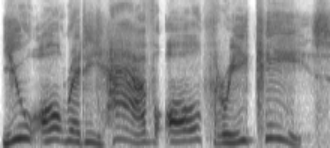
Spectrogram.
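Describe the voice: A put-on character voice with a bright, sharp tone and lively intonation moves at a slow pace. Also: man, high pitch for a man.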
